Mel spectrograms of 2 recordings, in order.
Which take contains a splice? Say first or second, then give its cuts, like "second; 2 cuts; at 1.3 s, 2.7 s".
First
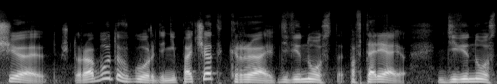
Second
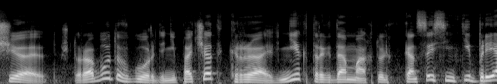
first; 1 cut; at 2.7 s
